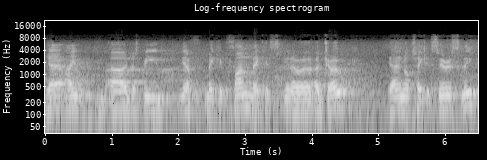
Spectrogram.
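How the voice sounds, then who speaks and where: A man speaks at a moderate pace in a fairly high pitch, with monotone, flat intonation and very even loudness. Noticeable background noise runs underneath. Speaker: English mentor. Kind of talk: role-play coaching, casual chat.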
